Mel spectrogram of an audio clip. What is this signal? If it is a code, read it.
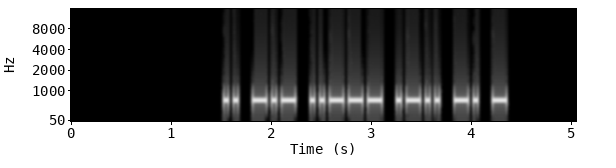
Morse code, heard as a keyed tone, about 25 wpm, 700 Hz. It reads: IK2LNT
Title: DXCC-100 Call Signs - 6 Characters - 25wpm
